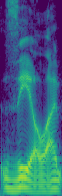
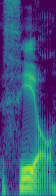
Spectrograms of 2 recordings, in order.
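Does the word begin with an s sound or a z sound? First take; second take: z sound; s sound. First: The word begins with a buzzing z sound. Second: The word begins with a hissing s sound. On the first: The speaker calls it right. "it's Seel, S's are Z's" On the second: The speaker calls it wrong. "I pronounced the German wrong"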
